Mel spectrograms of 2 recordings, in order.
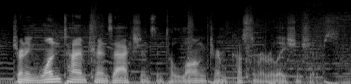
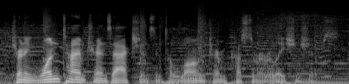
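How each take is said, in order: Both takes have the same delivery.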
